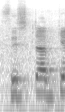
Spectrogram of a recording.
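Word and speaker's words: sister: সিস্টারকে আমরা এতদিন সিস্টারই বলতাম, মানে বোন, কিন্তু এখন আর সিস্টার বলা যাবে না, কি বলতে হবে? সিস্টা।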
